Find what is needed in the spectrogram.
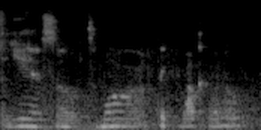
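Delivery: very soft, hushed, smooth, husky sexy murmur. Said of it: "like real sexy".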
